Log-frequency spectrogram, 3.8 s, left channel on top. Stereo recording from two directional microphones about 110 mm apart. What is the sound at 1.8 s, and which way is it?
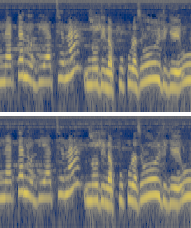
Speech, 25° right (ahead or behind).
